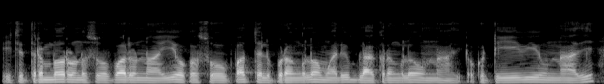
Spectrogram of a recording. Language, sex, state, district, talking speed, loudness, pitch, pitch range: Telugu, male, Telangana, Mahabubabad, 160 wpm, -18 LUFS, 105 Hz, 100-110 Hz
